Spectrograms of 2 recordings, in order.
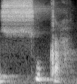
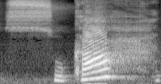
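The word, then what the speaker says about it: сука: emphasize the first syllable Suka then you are saying vomit if you emphasize the second the second Suka then you have vinegar very different crazy crazy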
